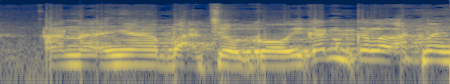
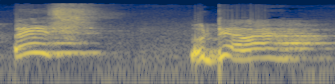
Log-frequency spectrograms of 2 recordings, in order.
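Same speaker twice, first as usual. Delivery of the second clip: laughing through pain; 7 semitones higher than usual. Real, not acted. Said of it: "Aku ini sampai ketawa, perutku sakit".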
